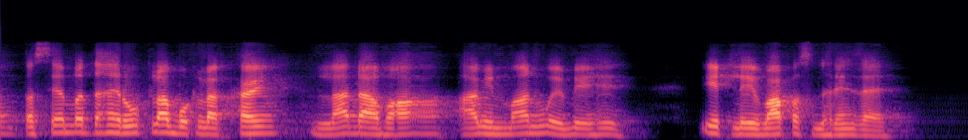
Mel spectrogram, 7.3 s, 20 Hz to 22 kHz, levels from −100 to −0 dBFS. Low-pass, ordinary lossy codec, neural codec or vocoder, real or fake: 7.2 kHz; AAC, 64 kbps; codec, 16 kHz, about 1 kbps, DyCAST, with the encoder's durations; fake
